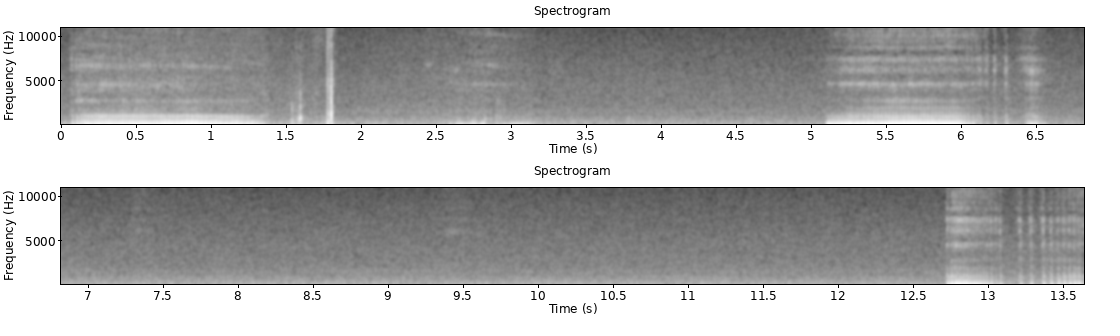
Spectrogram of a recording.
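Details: Sleeping dog snoring; a few loud, rattling breaths separated by long quiet pauses, faint click early on.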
